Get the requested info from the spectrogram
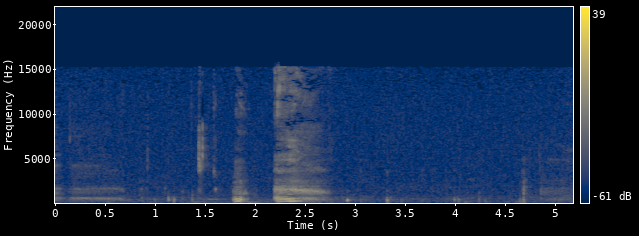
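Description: Mouth noises of someone sucking and chewing Warheads sour hard candy: small wet clicks and smacks, with a short louder vocal sound, a grunt or pained exhale at the sour taste, about two seconds in.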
